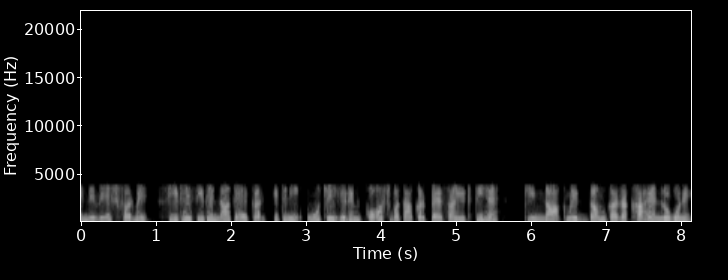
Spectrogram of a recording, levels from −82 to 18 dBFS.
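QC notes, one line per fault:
Throughout: G.729 codec. The audio is confined to roughly 200 Hz to 3.7 kHz, and nothing above that survives. The damage is plainly audible, with a rough, synthetic edge. That edge comes from rebuilding the speech from a filter, a pitch predictor and a few pulses per frame, which fits an 8 kbit/s G.729A stream.
5.53 to 5.56 s: VoIP packet loss concealed by the speech codec. Right after "कर पैसा ऐंठती हैं", about 30 ms drops out, which fits a single lost packet. The decoder stretches its last pitch and filter into a brief fill that fades, and the speech resumes with "कि नाक में दम" but stays weak or distorted for a moment after.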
